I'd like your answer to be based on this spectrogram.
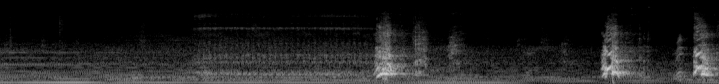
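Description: A dog in a quiet house at night barks in three sharp bursts, spaced apart and fairly close, over a low steady background hum.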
